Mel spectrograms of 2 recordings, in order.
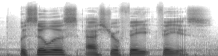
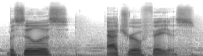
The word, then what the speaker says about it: Bacillus atrophaeus: Bacillus astrophaeus. There's no S in that. Why did I put an S in that? Bacillus atrophaeus, or Bacillus globigii, and these bacteria were released as well.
